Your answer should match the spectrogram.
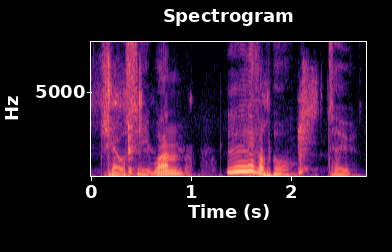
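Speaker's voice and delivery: first team plain, second team sung out slowly; results announcer lilt. Retold or imitated. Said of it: "he sings the second team".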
